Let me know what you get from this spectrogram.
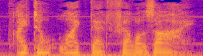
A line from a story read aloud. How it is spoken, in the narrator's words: he whispered to Carl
